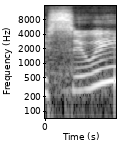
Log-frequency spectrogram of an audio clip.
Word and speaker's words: Sui: I am currently joined by Sui. Is that the correct pronunciation? Yep.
